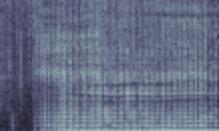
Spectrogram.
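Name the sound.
lion roaring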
